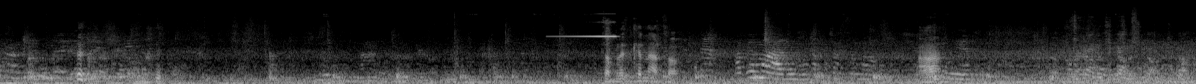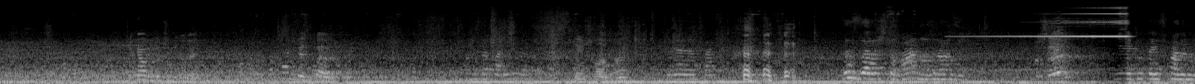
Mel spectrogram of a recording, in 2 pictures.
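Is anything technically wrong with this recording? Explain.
Yes: loudspeaker feedback squeal breaks out twice. From 5.46 to 6.21 s a piercing tone at 3.7 kHz swells over about half a second to roughly 5 dB above the audio, and from 21.41 to 23.33 s the same pitch climbs more slowly, over about a second and a half, to roughly 10 dB above it. The microphone is picking up its own loudspeaker, and at 3.7 kHz the loop gain tops one, so that frequency feeds on itself until the loop is broken.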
